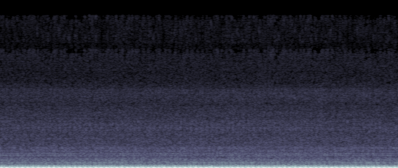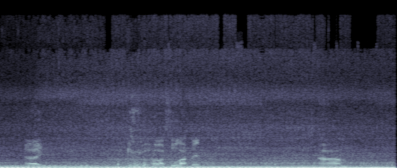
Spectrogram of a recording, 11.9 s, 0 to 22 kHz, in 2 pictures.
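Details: AK 427 Cobra replica, first start of its newly supplied engine in neutral on a cold day, with the fuel pump heard priming first. A deep, steady throb settles straight into an even idle with no misses or knocks. Normal idle.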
